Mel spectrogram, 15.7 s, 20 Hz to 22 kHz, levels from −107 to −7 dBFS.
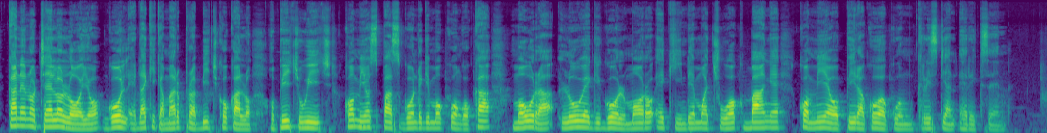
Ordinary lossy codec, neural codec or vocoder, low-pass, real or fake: none; none; none; real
